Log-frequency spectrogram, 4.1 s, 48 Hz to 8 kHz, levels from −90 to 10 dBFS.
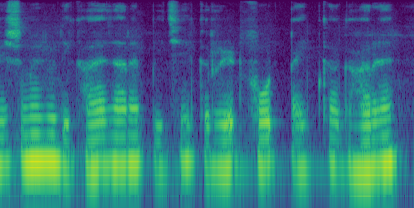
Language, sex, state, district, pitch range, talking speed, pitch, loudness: Hindi, male, Jharkhand, Deoghar, 125-140 Hz, 200 wpm, 135 Hz, -15 LUFS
